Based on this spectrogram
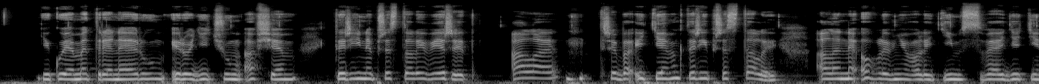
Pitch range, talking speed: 220-245 Hz, 115 wpm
